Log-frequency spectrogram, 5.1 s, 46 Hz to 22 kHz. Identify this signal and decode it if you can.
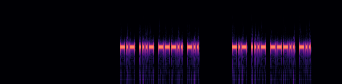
Morse code, heard as a keyed tone, about 52 wpm, 700 Hz. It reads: KV8D KV8D
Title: USA Call Signs - 4 Characters - Repeated 2x - 50wpm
